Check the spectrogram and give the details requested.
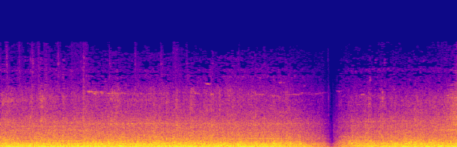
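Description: Steady tank engine-and-track noise for toy military tanks, dropping out sharply for a moment about four and a half seconds in.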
